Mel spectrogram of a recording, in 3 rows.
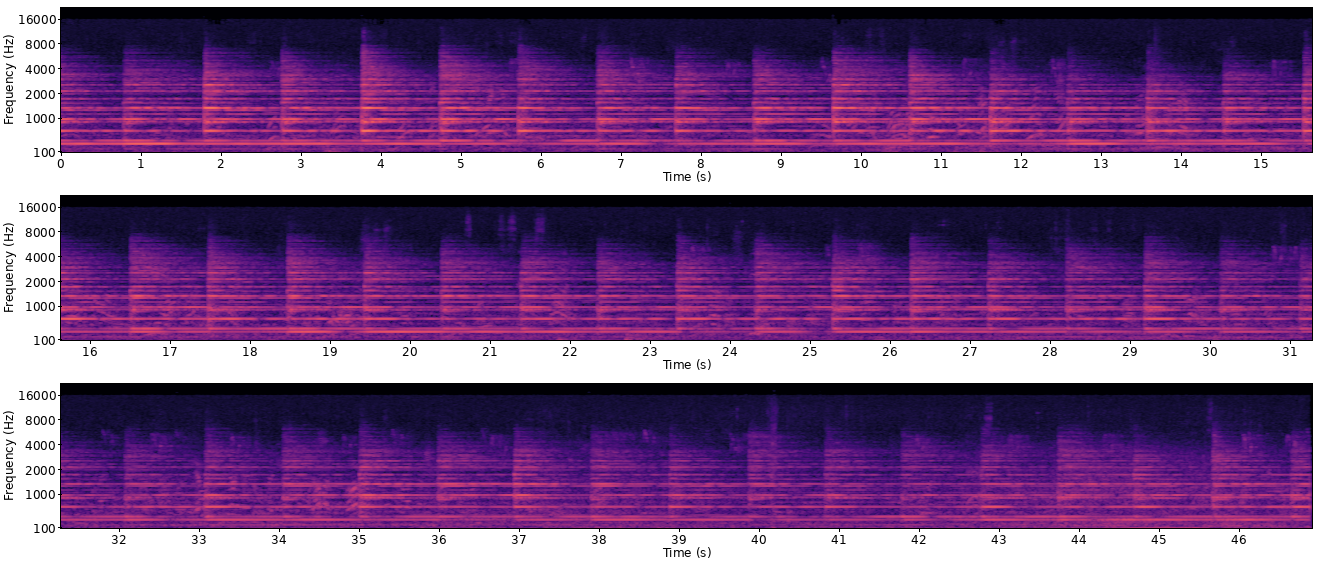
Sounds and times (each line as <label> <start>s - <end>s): Church bells 0.0s - 46.9s
Birds (common house martin) singing 2.2s - 3.5s
Birds (common house martin) singing 5.0s - 13.2s
Birds (common house martin) singing 14.7s - 20.0s
Birds (common house martin) singing 23.4s - 29.6s
Birds (common house martin) singing 30.2s - 46.9s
